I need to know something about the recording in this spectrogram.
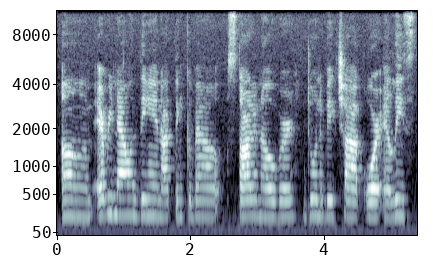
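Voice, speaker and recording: A woman in her thirties, from the American Midwest, answering viewer questions in a relaxed vlog with plenty of ums. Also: medium pitch, a little hiss or hum. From Chicago and Detroit, USA. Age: 30s. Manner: slow, easygoing, with many ums. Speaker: vlogger and hairstylist. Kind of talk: casual Q&A vlog.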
